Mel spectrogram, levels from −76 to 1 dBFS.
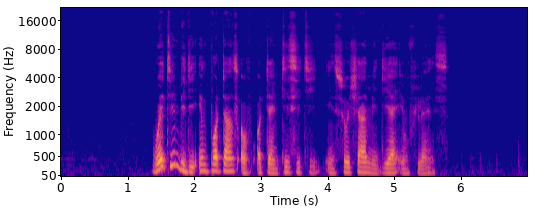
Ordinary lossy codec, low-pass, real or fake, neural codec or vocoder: none; none; real; none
